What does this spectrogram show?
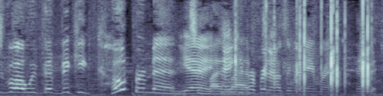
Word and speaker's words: Kuperman: First of all, we've got Vicky Kuperman Yay. to my Thank left. you for pronouncing my name right.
